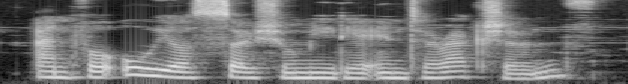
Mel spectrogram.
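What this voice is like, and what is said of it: Radio announcer voice. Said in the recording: “I was just trying out a little radio voice there.”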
